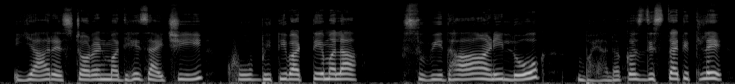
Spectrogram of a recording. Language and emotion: Marathi, fearful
